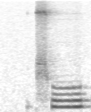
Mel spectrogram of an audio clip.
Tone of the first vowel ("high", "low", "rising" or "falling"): high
